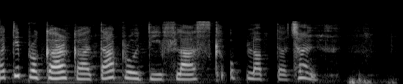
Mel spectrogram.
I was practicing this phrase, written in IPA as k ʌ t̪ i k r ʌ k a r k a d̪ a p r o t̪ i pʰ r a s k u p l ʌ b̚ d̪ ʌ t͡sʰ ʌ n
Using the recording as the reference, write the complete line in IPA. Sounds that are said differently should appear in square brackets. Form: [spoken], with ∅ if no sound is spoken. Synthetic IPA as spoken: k ʌ t̪ i [p] r ʌ k a r k a [t̪] a p r o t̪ i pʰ [l] a s k u p l ʌ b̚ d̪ ʌ t͡sʰ ʌ n

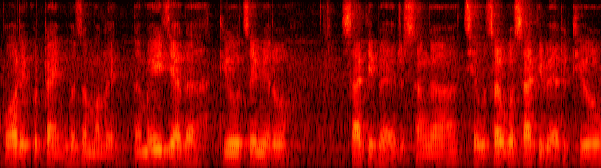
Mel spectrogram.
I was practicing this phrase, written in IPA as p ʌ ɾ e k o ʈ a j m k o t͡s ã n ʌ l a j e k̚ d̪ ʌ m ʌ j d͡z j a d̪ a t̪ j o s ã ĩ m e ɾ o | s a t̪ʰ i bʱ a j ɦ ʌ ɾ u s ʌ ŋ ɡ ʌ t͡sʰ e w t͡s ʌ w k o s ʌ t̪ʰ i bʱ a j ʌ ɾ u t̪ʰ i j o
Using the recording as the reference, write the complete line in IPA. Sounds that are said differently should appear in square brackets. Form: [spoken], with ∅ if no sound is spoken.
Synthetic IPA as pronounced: p ʌ ɾ e k o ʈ a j m k o t͡s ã [m] ʌ l a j e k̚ d̪ ʌ m ʌ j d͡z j a d̪ a t̪ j o [t͡s] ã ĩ m e ɾ o | s a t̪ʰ i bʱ a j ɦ ʌ ɾ u s ʌ ŋ ɡ ʌ t͡sʰ e w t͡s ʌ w k o s [a] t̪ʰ i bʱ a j ʌ ɾ u t̪ʰ i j o

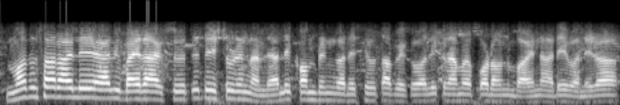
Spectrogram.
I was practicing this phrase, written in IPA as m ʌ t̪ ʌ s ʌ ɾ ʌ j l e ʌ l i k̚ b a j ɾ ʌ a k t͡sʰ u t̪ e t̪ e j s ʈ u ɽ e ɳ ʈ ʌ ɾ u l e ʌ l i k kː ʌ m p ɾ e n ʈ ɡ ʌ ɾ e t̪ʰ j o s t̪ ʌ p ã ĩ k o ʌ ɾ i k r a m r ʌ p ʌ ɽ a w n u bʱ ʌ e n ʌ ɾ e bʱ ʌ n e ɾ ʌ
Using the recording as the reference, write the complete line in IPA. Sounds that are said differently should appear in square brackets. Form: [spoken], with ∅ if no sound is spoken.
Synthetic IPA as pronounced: m ʌ t̪ ʌ s ʌ ɾ ʌ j l e ʌ l i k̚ b a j ɾ ʌ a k t͡sʰ u t̪ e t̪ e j s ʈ u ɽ e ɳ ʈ ʌ ɾ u l e ʌ l i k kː ʌ m p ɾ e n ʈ ɡ ʌ ɾ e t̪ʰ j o [∅] t̪ ʌ p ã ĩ k o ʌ [l] i k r a m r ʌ p ʌ ɽ a w n u bʱ ʌ e n ʌ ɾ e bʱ ʌ n e ɾ ʌ

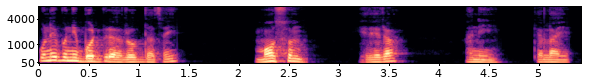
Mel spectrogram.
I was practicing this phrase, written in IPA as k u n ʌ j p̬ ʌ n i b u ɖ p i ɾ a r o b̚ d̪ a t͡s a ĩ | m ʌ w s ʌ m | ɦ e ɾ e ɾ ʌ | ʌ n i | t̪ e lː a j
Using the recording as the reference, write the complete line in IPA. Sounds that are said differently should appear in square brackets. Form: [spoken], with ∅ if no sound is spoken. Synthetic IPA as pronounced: k u n ʌ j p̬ ʌ n i b [o] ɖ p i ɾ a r o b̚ d̪ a t͡s a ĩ | m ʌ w s ʌ m | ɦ e ɾ e ɾ ʌ | ʌ n i | t̪ e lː a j

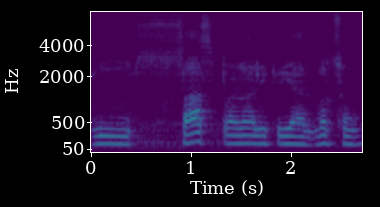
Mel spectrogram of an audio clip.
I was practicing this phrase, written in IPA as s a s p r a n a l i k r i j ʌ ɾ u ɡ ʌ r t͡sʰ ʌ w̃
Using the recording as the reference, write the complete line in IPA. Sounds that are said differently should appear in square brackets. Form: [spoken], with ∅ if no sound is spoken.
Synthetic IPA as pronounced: s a s p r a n a l i k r i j [a] ɾ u ɡ ʌ r t͡sʰ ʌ w̃

